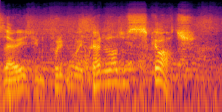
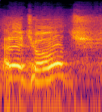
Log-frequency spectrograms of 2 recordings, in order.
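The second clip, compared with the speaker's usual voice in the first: much higher, louder hail; hearty greeting; 6 dB louder, slower than usual. Acted. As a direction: call out across the noisy bar. Greeting man across bar.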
